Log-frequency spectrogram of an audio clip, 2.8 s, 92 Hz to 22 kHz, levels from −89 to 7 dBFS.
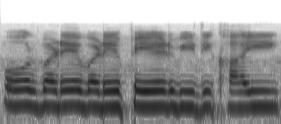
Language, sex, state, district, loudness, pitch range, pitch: Hindi, female, Haryana, Charkhi Dadri, -13 LUFS, 195-205 Hz, 200 Hz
